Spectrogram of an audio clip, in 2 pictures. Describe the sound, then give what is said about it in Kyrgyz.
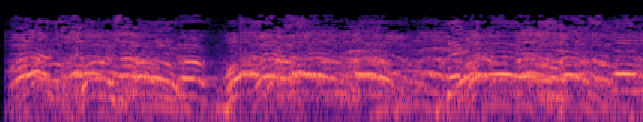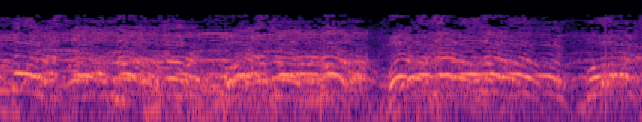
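Protesters chant demands in unison at a rally in Bishkek, in front of the state security committee building, calling for a jailed opposition leader's release: a loud, sustained mass of voices in rhythmic shouted phrases broken by brief pauses. “Деген митингчилер буга чейинки талаптарын кайталашты.”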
